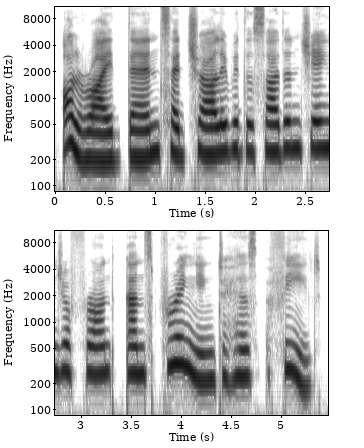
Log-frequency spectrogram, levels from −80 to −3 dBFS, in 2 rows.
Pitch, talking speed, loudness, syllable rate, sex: 245 Hz, 175 wpm, -16 LUFS, 3.9 syllables/s, female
